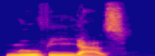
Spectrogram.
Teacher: Ya is the sound that links these 2 words. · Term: linking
